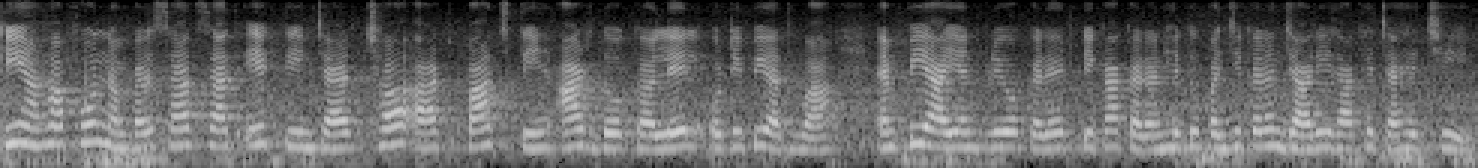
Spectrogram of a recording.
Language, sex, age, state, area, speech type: Maithili, female, 45-60, Bihar, urban, read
